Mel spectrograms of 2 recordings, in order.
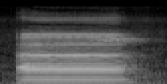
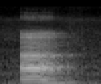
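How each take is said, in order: First: The vowel is held long. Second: The vowel is short. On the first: "jika ada alif memanjang a" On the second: "Sebelumnya a"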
